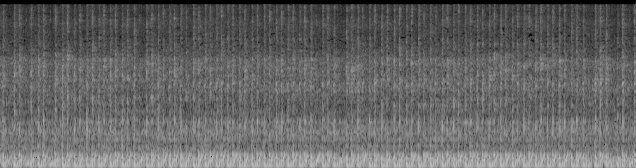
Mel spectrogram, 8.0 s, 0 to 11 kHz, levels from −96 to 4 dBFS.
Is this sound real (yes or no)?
yes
